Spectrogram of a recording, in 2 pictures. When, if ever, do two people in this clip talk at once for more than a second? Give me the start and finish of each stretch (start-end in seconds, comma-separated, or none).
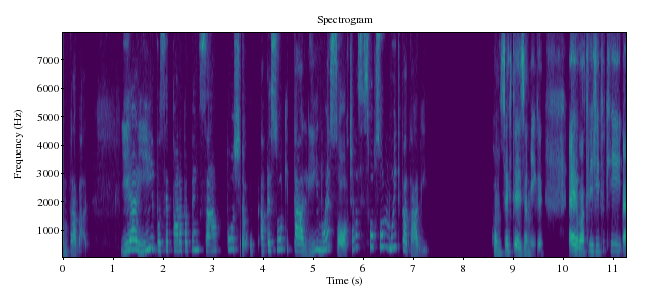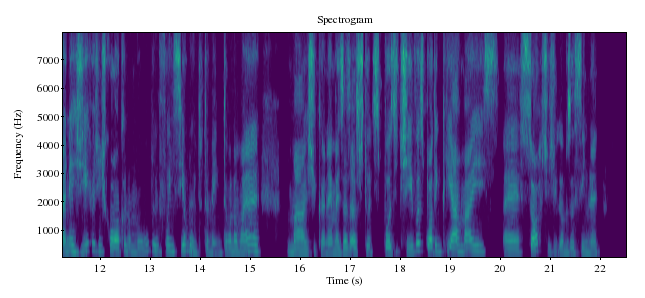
none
